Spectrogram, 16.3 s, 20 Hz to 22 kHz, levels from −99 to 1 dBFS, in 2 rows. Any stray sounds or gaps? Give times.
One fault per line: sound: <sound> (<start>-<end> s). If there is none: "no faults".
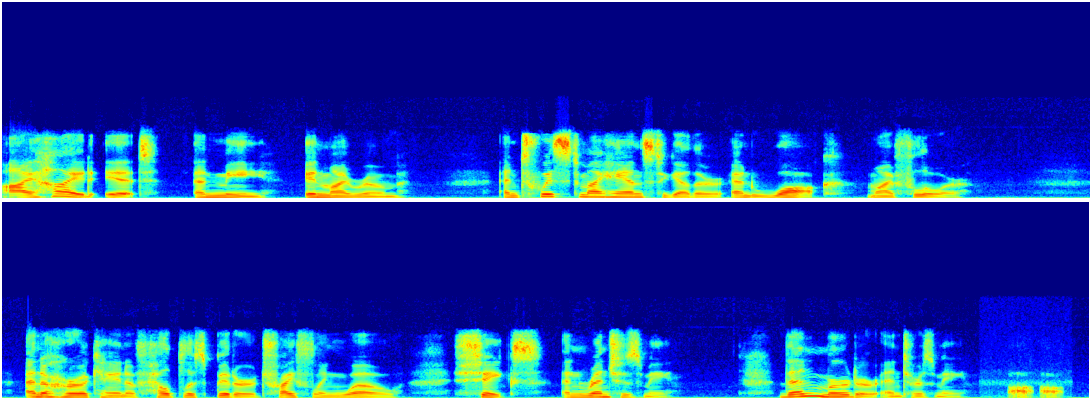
sound: laugh (15.7-16.1 s)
